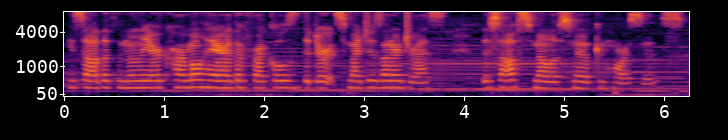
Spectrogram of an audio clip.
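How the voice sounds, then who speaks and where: A woman's voice: medium pitch, level tone, moderate pace, poor audio. A young woman reading scripted narration as the storyteller of a student radio drama. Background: soft music.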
